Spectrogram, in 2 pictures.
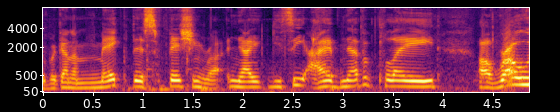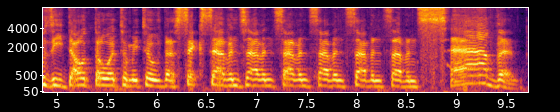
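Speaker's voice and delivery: exasperated shout building into a chant; exasperated rising shout. Real, not acted. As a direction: pitch and volume climb to a shout. Chat spams six seven.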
